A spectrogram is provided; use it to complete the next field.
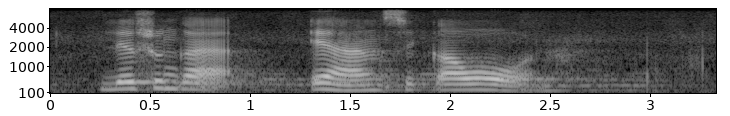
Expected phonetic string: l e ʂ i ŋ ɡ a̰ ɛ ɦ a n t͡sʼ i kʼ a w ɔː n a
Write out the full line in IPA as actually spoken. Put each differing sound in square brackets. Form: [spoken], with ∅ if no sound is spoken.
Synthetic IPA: l e ʂ i ŋ ɡ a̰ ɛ ɦ a n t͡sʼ i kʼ a w ɔː n a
